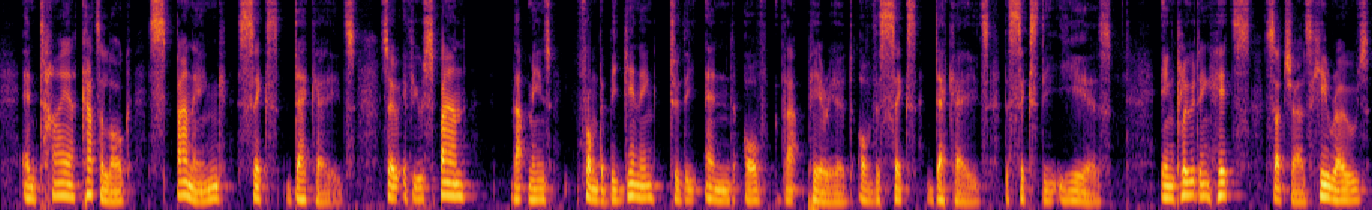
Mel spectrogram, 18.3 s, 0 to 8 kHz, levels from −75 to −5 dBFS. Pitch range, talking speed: 90-115 Hz, 105 wpm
